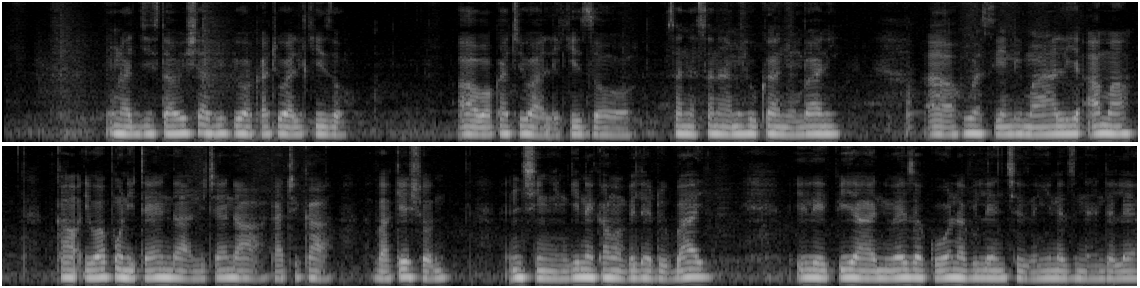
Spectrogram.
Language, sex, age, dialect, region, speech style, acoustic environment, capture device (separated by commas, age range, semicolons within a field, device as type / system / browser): Swahili, male, 18-24, Kenya - Kiambu, Kenya, nervous, nature, desktop / Windows / Chrome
